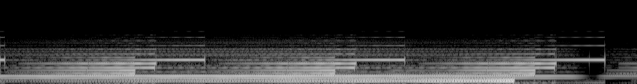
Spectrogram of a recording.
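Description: Instrumental music: sustained, slowly changing chords over a held low note, the upper notes shifting every second or two. The low part drops away after about five seconds and the music breaks off briefly near the end before swelling back in.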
